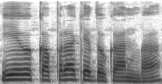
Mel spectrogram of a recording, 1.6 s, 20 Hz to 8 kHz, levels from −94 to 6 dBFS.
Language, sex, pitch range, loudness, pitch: Bhojpuri, male, 135-175 Hz, -14 LUFS, 160 Hz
